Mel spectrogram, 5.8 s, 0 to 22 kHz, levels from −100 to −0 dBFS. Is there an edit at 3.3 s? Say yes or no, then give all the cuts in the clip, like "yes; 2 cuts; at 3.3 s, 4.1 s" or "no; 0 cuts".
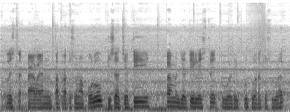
yes; 1 cut; at 3.3 s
